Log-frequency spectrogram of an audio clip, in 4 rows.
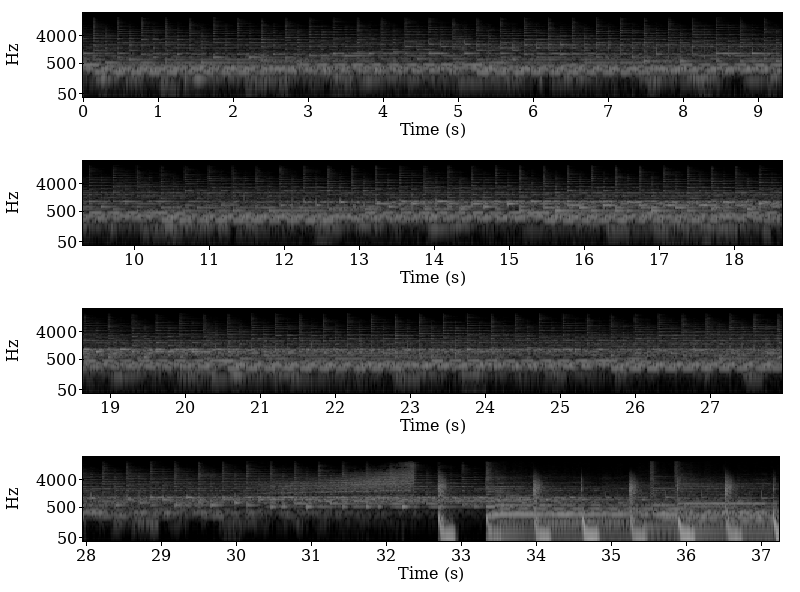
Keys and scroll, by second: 2.3 Delete, 5.3 Delete, 8.2 shift+r, 8.6 shift+r, 9.6 r, 10.7 shift+r, 11.3 shift+r, 12.0 s, 16.2 ctrl+z, 16.4 ctrl+z, 20.7 s, 23.4 F4, 25.3 F4, 33.0 s, 35.3 s, 36.6 F4.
